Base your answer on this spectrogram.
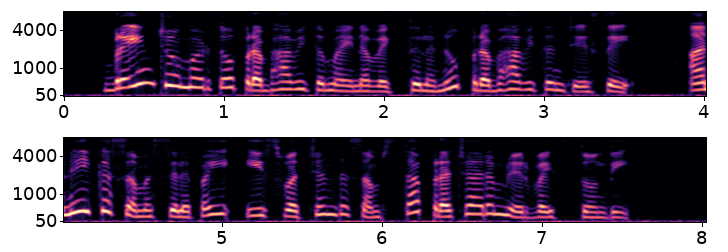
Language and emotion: Telugu, neutral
